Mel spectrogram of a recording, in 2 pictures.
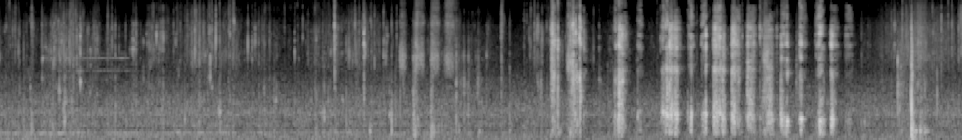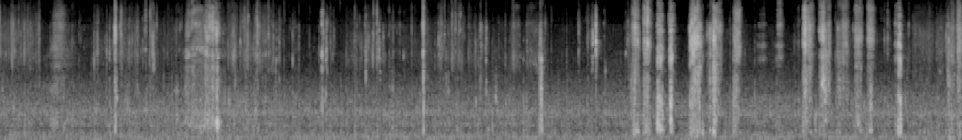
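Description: Close-miked eating sounds of someone gnawing meat off braised beef bones: wet chewing and biting that come in bursts of quick crackling clicks, the densest run about ten seconds in and more bursts near the end.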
